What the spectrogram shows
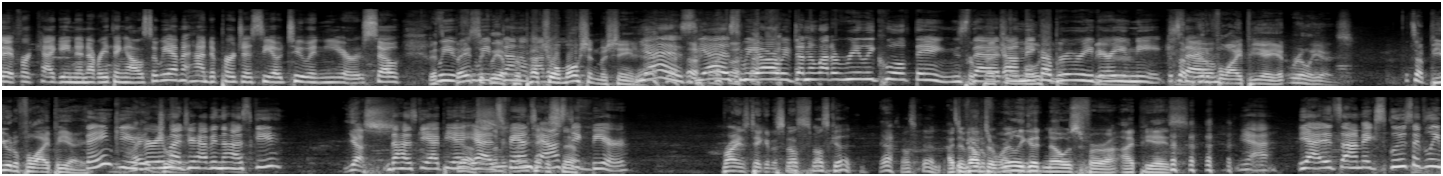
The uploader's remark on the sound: At the Detroit Shipping company for a special live episode. We record out on the balcony of DSC while there is a fundraiser going on to support the Detroit Dog Rescue.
